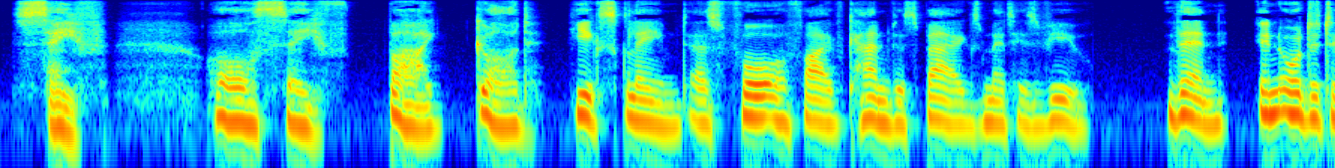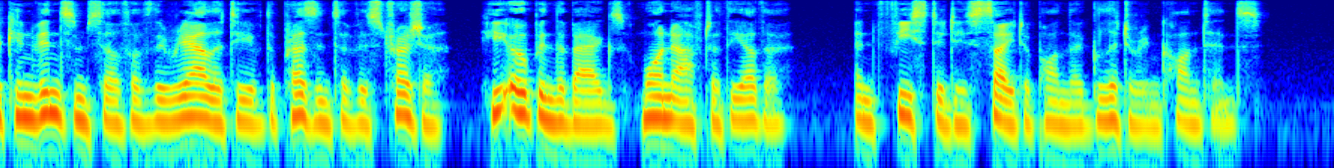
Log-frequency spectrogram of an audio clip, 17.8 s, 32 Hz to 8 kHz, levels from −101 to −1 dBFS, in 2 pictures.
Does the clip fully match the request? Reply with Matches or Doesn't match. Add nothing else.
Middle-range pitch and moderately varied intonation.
Matches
